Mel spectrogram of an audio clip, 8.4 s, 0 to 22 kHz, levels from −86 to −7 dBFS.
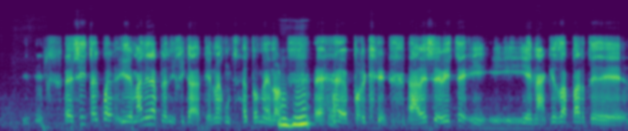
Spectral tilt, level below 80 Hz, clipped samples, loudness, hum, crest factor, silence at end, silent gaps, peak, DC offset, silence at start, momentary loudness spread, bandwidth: -1.5 dB/octave; -66 dBFS; under 0.1%; -20 LUFS; none; 20 dB; 0 s; none; -2 dBFS; under 0.1%; 0.3 s; 9 LU; 12.5 kHz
